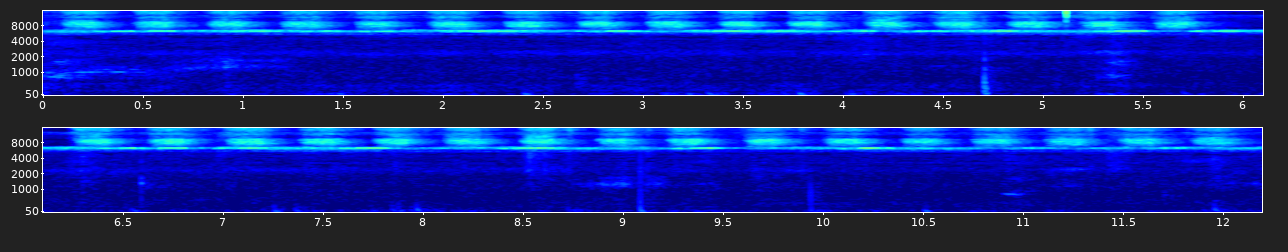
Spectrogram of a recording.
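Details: Crickets calling at night on a small farm in Itariri, Brazil, with frogs and toads also said to be present: a steady, high, pulsed trilling chorus runs throughout, over faint low rustling and a few soft clicks.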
